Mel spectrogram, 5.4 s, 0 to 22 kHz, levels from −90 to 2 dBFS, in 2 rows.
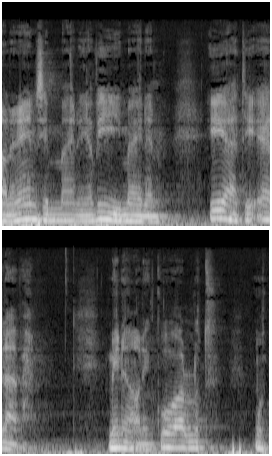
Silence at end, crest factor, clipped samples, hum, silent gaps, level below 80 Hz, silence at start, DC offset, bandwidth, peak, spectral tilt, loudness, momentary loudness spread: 0 s; 16 dB; under 0.1%; none; none; -32 dBFS; 0 s; under 0.1%; 15 kHz; -2 dBFS; -6.5 dB/octave; -20 LUFS; 17 LU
